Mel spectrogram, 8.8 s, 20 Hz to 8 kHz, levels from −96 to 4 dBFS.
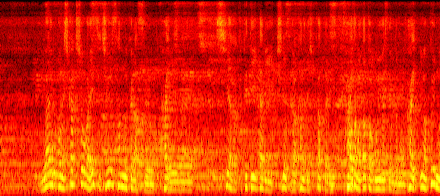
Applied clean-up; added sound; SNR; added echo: none; none; none; reverberation time 0.7 s.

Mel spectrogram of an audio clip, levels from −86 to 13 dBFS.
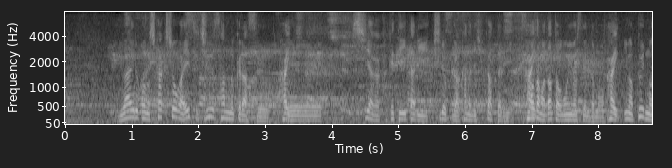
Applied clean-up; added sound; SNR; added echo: none; none; none; none.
